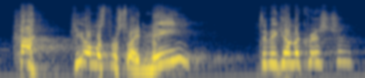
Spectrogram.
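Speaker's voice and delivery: high, sneering, mocking scoff. Asking whether a man said this in mockery: imitating a mocking tone. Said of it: "or was it in a mocking tone".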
